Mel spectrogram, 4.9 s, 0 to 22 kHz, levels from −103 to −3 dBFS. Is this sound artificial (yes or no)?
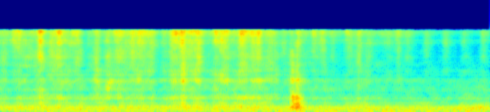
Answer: yes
